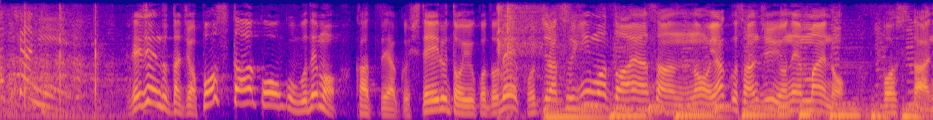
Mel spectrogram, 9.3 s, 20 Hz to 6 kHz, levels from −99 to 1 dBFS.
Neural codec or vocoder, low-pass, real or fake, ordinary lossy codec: none; 5.4 kHz; real; Opus, 64 kbps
